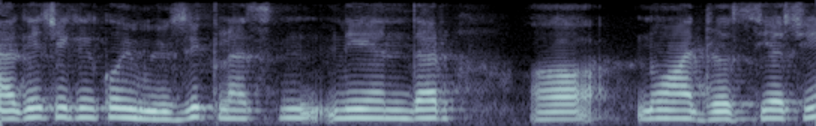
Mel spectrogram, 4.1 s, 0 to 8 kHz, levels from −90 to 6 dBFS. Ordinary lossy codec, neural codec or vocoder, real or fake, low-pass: none; codec, 16 kHz, 8 kbps, FunCodec, trained on LibriTTS, 25 frames a second; fake; 7.2 kHz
